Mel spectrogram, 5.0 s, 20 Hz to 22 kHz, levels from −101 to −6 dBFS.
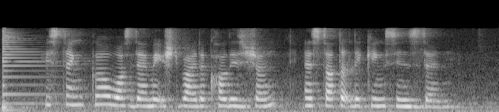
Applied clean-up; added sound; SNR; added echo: none; Acoustic guitar; 13 dB; none.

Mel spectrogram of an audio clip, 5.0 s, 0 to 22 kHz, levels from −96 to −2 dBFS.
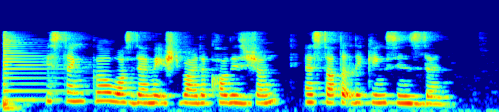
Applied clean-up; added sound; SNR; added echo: classical method Wiener filter.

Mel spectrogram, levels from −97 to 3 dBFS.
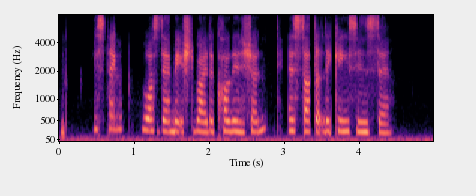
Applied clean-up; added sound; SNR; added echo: neural diffusion model UNIVERSE++.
